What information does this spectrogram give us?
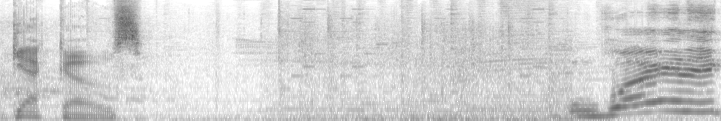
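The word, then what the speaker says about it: Gekkos: try not they're called geckos why are they called geckos when they move uh not not spelled like the animal but pronounced the same way you'll see a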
